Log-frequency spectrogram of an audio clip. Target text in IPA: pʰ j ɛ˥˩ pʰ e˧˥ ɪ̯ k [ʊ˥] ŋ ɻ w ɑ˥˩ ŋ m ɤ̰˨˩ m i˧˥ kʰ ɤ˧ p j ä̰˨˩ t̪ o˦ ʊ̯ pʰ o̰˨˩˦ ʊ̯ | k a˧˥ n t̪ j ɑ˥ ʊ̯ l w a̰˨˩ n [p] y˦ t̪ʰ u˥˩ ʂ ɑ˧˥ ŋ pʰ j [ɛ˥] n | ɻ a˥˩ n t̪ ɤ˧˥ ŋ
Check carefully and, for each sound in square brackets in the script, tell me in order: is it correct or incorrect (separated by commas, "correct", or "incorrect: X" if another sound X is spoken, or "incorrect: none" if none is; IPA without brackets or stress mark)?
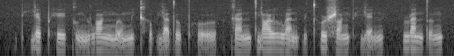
incorrect: ʊ̰˨˩, correct, incorrect: ɛ̰˨˩˦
